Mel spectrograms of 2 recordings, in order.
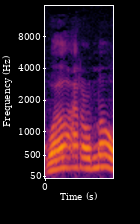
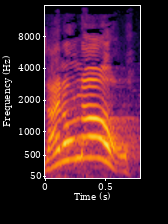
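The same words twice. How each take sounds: First: Said in the usual way. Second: Loud, high burst of bafflement; exasperated shout. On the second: Acted. Preacher answering why Jesus would do that, exasperated shout. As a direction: throw it up high and holler.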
